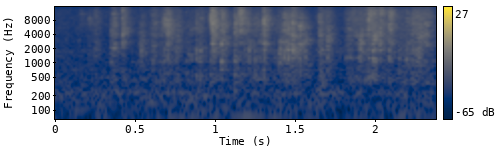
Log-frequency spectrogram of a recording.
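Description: Small paper-and-plastic packaging being handled and opened by hand: a quick run of light crinkles and ticks that grows busier about half a second in.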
